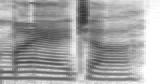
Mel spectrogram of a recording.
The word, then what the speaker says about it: Maya: Not Maya or Mayaja. Maya. Rhymes with playa like the beach in Spanish or falla, like fire, she says, gesturing.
